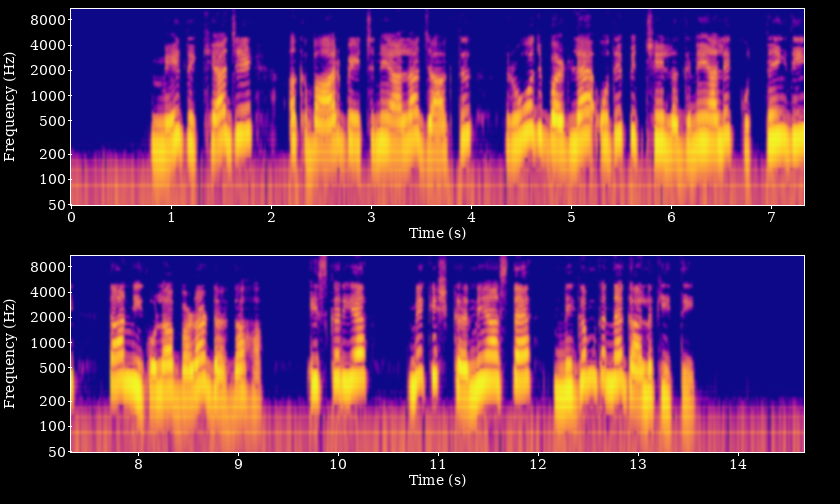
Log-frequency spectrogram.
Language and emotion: Dogri, fearful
